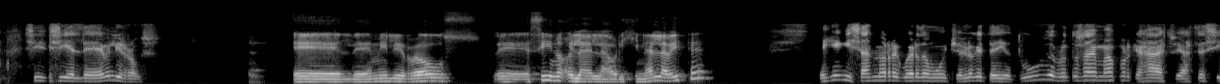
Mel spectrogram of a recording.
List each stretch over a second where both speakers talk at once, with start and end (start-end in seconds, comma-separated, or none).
none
